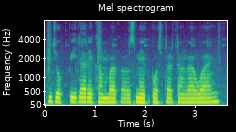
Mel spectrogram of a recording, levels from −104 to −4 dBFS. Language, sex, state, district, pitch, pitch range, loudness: Hindi, male, Jharkhand, Ranchi, 140 Hz, 140-150 Hz, -14 LUFS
